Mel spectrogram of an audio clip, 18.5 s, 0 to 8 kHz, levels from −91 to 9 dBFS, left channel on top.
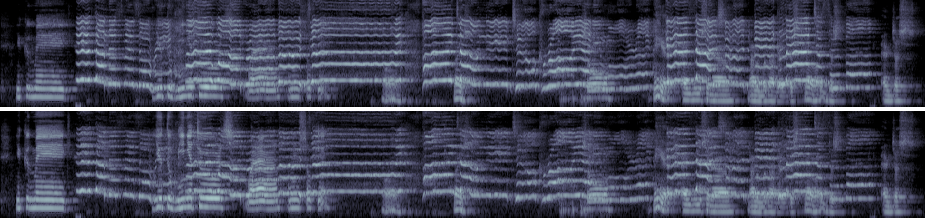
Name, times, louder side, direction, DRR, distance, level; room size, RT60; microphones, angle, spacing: voice 1, 0.3-1.3 3.0-6.6, right 4 dB, 75° right, 12 dB, 0.4 m, -29 dB
sound 1, 1.5-8.0 8.4-17.4, left 5 dB, 70° left, 0.7 m, -27 dB
voice 2, 7.6-8.0 9.1-9.5 11.6-12.3 13.1-16.9 17.6-18.3, equal, 5° left, 7 dB, 0.4 m, -33 dB
11.5 x 4.5 x 4.5 m, 0.90 s
head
